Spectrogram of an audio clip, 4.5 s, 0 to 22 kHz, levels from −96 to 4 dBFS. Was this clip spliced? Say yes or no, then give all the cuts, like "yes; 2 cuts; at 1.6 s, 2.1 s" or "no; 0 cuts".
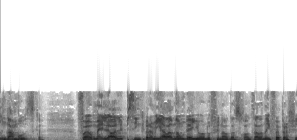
no; 0 cuts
